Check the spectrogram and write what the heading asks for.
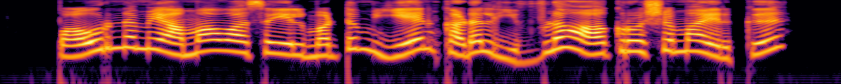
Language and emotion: Tamil, surprised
